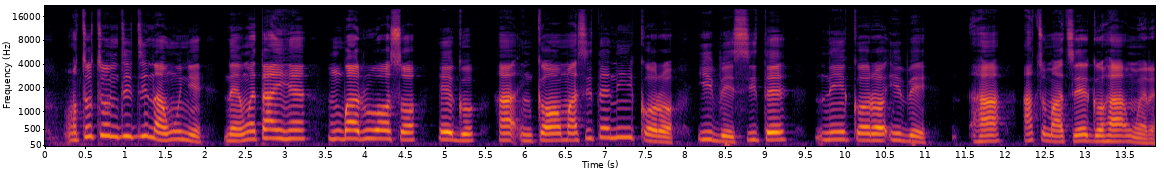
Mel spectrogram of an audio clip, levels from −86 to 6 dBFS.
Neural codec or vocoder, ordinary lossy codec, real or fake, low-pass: none; none; real; none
